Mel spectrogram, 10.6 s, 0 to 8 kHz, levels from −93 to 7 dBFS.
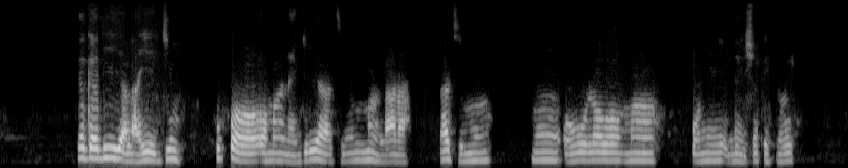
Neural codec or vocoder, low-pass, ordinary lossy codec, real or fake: codec, 16 kHz, 4 kbps, X-Codec, HuBERT features, trained on balanced general audio; none; none; fake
